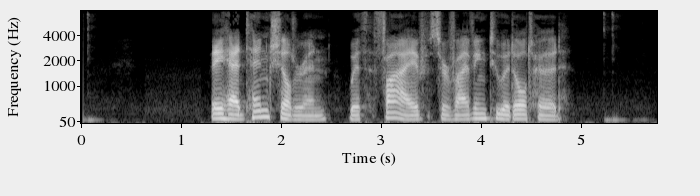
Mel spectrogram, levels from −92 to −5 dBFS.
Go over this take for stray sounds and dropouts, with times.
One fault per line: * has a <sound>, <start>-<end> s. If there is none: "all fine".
all fine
